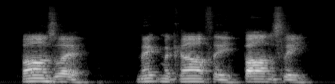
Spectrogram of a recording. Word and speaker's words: Barnsley: Say it right. It's Barnsley. Barnsley.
